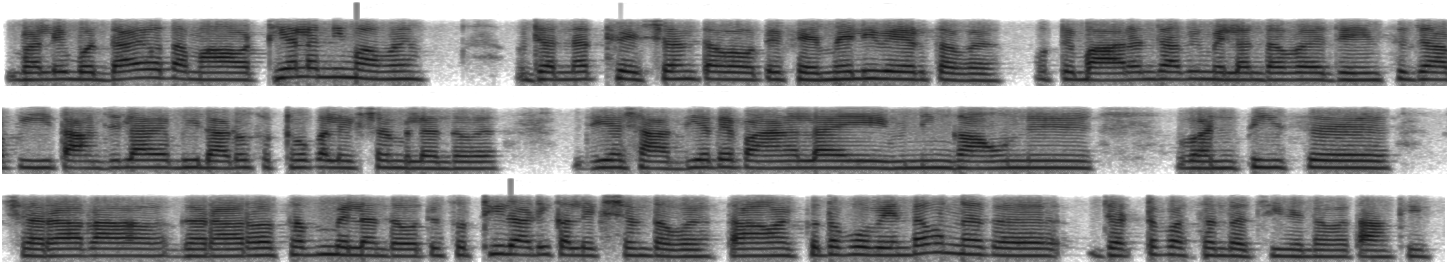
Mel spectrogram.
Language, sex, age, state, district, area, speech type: Sindhi, female, 30-45, Gujarat, Surat, urban, conversation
